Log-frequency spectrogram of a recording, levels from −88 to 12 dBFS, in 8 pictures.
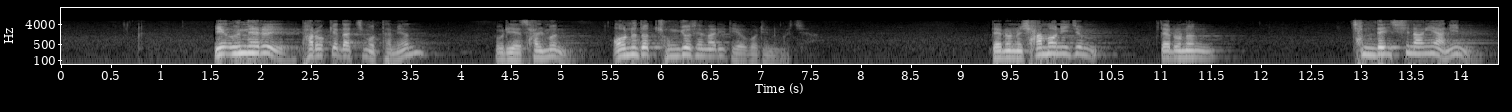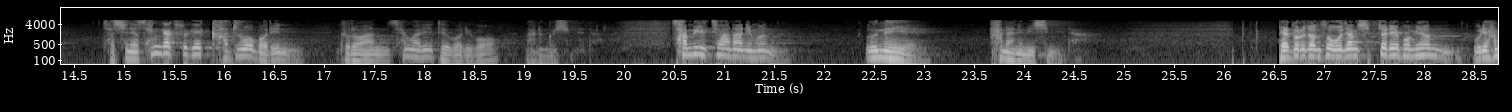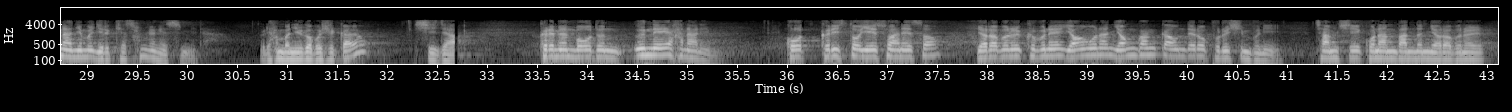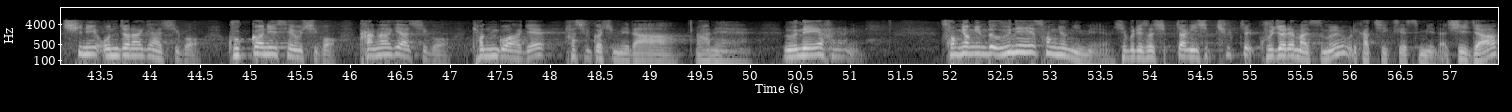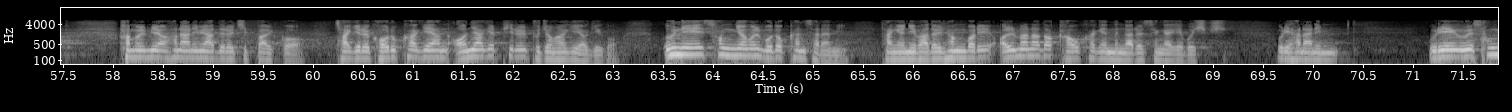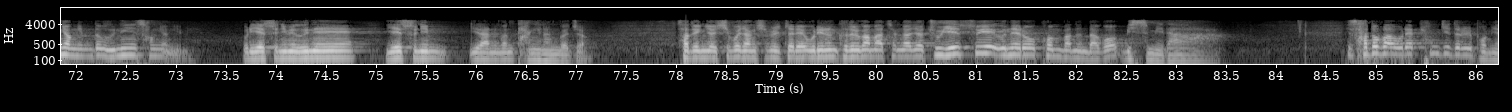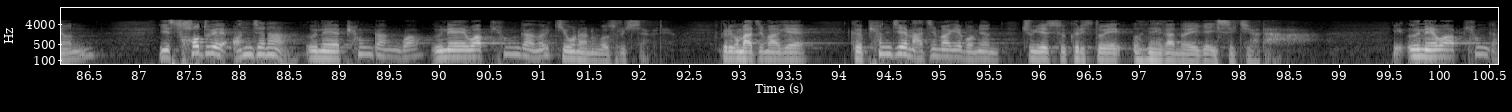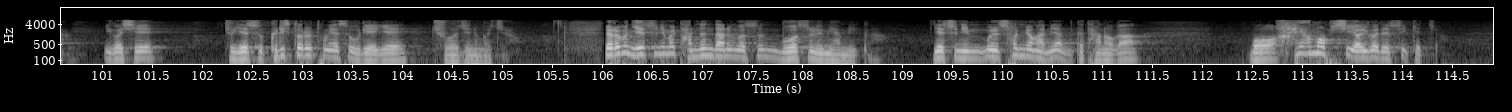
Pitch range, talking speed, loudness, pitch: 110-155 Hz, 290 characters per minute, -21 LUFS, 130 Hz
